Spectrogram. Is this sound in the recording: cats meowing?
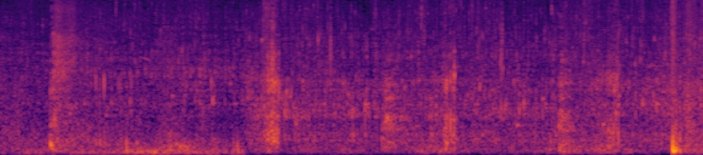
no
